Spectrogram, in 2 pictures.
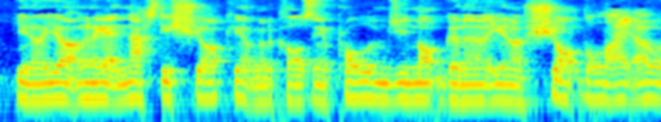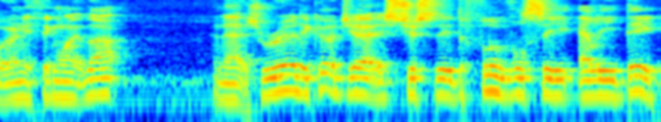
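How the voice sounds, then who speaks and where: The speaker talks at a very fast pace with a British accent. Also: man, medium pitch for a man. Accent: British accent, self-described as terrible. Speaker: aquarium hobbyist YouTuber. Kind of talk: casual product review walkthrough. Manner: casual, with many fillers.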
